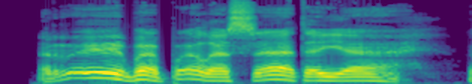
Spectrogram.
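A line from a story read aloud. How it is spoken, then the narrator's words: Disappointed, through clenched teeth. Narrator (Russian): разочарованно процедила Лавиане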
